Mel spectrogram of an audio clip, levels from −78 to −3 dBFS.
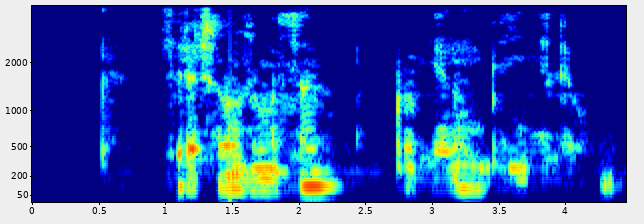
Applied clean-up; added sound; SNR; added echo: none; none; none; none.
